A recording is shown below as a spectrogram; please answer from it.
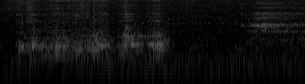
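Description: Faint rubbing and scraping of fingers working a small plastic clip cover onto a Peco HO-scale turnout, lasting about a second.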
